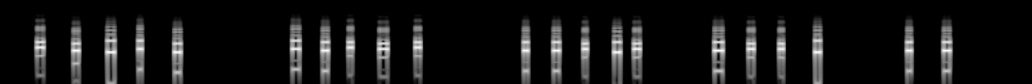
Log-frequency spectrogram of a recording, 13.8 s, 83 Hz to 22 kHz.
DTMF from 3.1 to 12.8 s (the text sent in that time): 95070 55727 5773 55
